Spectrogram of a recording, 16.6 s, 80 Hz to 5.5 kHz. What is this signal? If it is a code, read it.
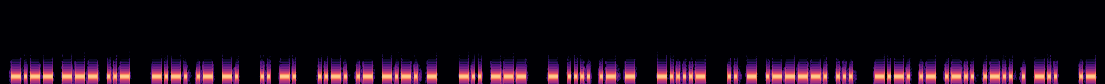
Morse code, heard as a keyed tone, about 25 wpm, 600 Hz. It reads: YOU CAN IN FACT DO THAT - IT'S CALLED A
